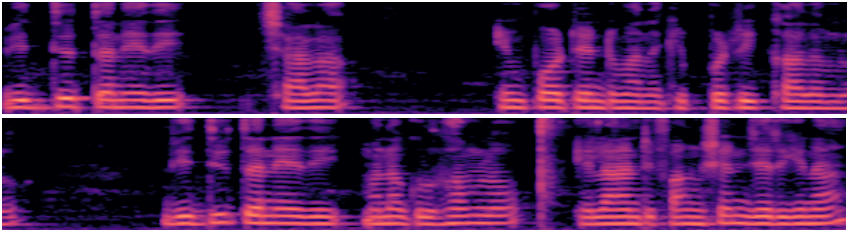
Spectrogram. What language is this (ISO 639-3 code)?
tel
